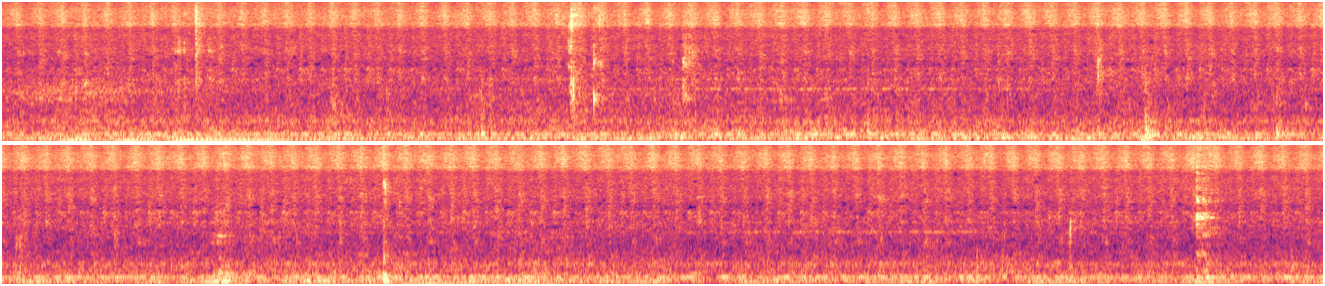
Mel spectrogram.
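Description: Faint chewing and mouth sounds of a person eating fried okra, with a few small clicks scattered through. Near the end, a short sip of a drink through a straw.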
